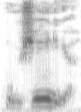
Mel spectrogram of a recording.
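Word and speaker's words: Eugénie: The name is pronounced Eugenia. It looks like it's Eugenia, but it's Eugenia.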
